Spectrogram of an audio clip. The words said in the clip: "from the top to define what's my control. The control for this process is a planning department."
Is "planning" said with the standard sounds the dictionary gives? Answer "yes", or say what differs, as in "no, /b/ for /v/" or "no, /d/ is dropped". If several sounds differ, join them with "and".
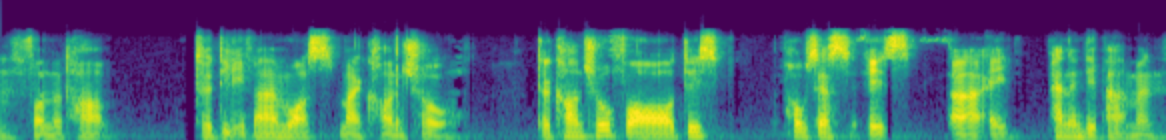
no, /l/ is dropped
